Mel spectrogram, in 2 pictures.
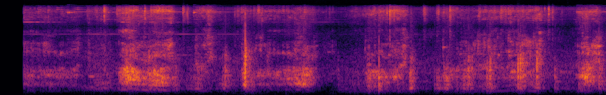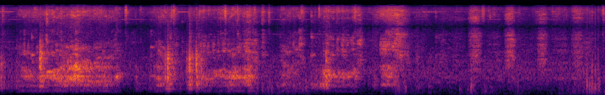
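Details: Rottweiler grumbling and moaning in drawn-out, throaty bursts, some with a tonal whine, rising and falling in loudness with short gaps between, over about twelve seconds; no other clear sounds.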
